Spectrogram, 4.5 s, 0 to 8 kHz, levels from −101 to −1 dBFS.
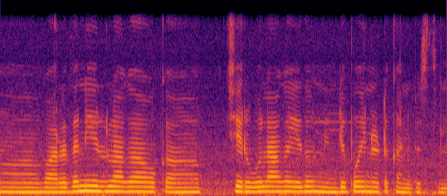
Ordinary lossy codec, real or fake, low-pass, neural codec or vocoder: none; real; 7.2 kHz; none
